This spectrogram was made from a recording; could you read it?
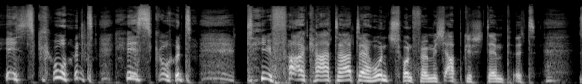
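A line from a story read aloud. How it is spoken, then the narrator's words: Laughing conductor. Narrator (German): sagt der Schaffner … lachend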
